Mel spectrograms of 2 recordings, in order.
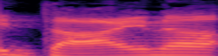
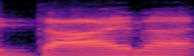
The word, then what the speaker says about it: Dina: like we could say dinah i used to say dina but they say dinah in the in the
